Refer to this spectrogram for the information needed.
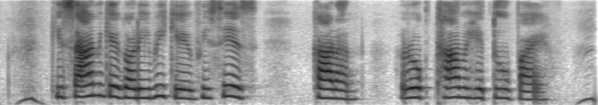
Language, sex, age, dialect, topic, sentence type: Bhojpuri, female, 18-24, Southern / Standard, agriculture, question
